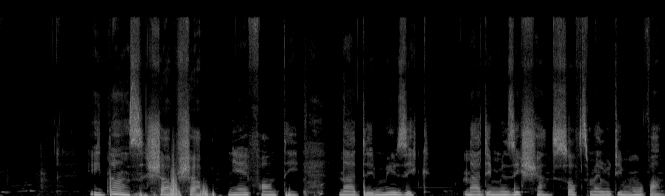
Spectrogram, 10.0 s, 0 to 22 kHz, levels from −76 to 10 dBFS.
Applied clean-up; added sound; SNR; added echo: none; Cough; 19 dB; none.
